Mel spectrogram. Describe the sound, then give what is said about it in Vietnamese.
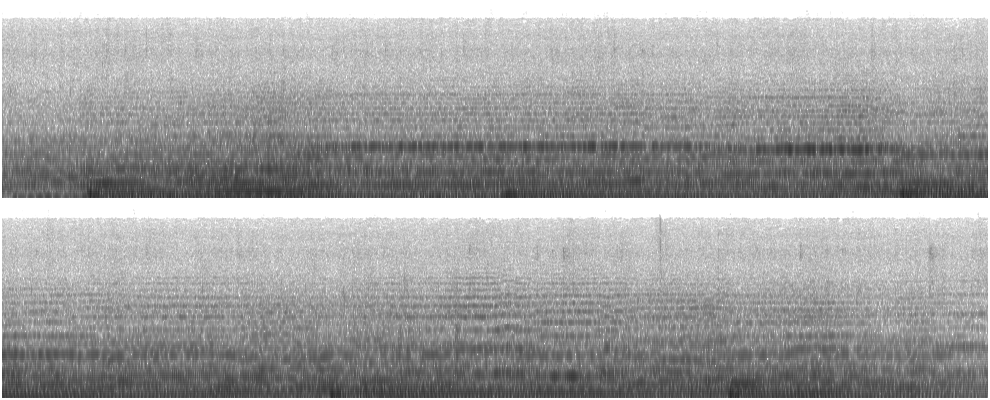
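Steady rain falls as a downpour slowly eases, a dense, even hiss of drops on a surface that holds unbroken throughout, with a low sustained hum beneath it. “về đến nhà ông Luận, trời cũng đang dần dần ngớt mưa”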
